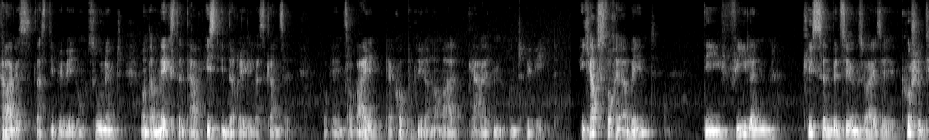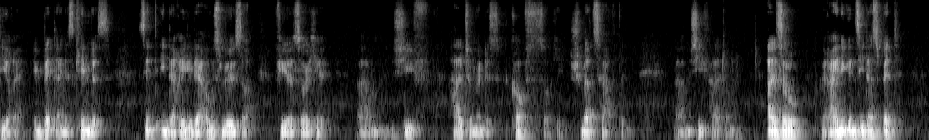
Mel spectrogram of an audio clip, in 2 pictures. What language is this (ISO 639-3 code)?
deu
